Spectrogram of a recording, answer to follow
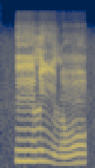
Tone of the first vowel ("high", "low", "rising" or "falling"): high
